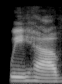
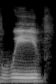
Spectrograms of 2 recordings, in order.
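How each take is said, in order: First: It is said as two full words. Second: It is said as one contracted syllable.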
